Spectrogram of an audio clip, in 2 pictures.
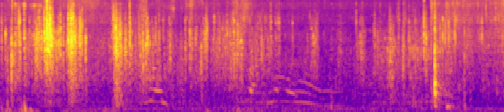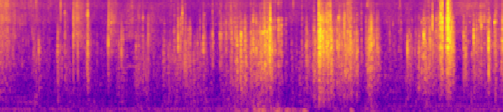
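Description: Pebbles and shingle crunching and clattering, with one sharp stone-on-stone knock a little over four seconds in.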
